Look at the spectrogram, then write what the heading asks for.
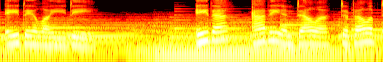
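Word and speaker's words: Adélaïde: Adelaide is also the French spelling rendered as Adelaide and pronounced A-de-la-e-de.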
